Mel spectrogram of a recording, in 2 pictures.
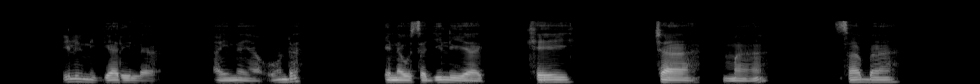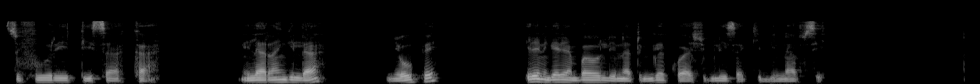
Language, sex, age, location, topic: Swahili, male, 25-35, Nakuru, finance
